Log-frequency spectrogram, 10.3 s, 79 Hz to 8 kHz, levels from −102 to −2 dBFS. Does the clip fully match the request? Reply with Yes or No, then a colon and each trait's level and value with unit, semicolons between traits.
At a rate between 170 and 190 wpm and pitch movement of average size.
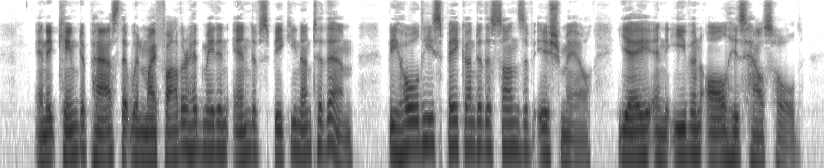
Yes: average, 185 wpm; average, 3.9 semitones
